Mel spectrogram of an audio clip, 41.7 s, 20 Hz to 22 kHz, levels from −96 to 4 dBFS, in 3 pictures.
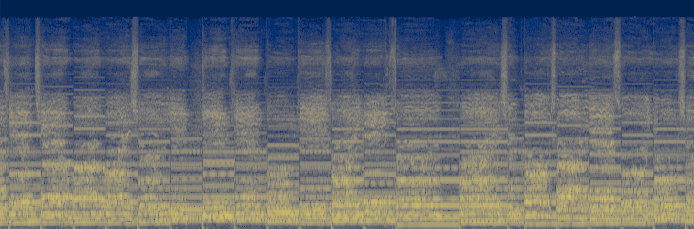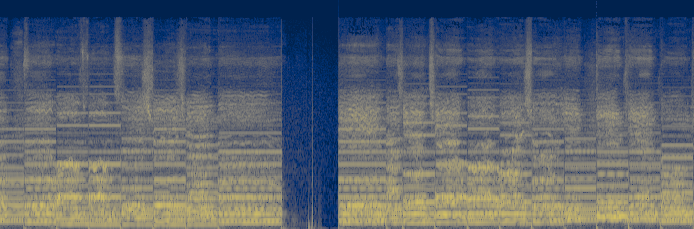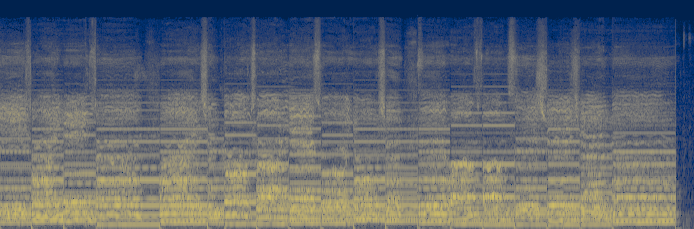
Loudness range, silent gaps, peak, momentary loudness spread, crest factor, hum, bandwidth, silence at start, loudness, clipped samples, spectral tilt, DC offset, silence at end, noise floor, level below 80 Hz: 2 LU; none; -4 dBFS; 4 LU; 14 dB; none; 15.5 kHz; 0 s; -18 LUFS; under 0.1%; -6 dB/octave; under 0.1%; 0.3 s; -57 dBFS; -46 dBFS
